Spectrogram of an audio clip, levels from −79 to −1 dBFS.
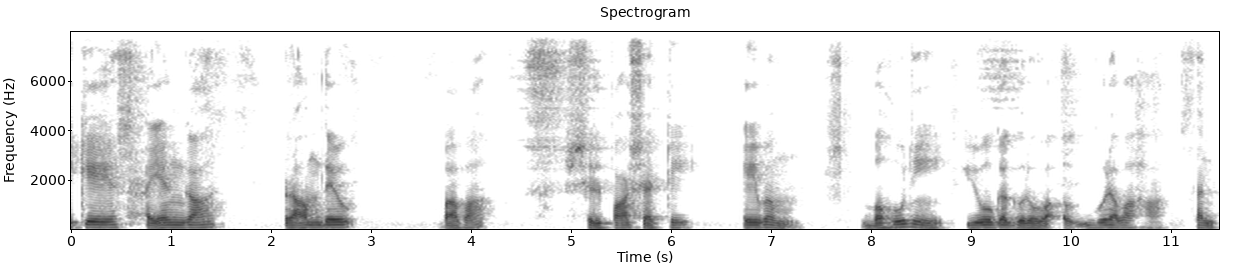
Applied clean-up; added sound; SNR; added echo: none; none; none; none.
